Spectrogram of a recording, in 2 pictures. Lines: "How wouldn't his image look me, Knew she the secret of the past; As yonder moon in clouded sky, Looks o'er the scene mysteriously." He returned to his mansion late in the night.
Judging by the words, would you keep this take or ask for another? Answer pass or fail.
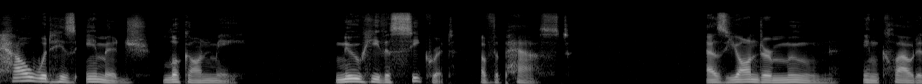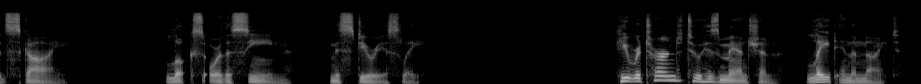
fail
